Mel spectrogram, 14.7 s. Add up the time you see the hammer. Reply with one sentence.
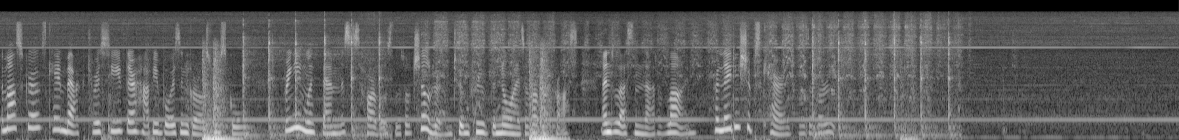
The hammer can be heard for 4 seconds in total.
